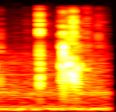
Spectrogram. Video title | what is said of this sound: PATIO FURNITURE : STOP RUST in it's tracks | you can hear that ball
